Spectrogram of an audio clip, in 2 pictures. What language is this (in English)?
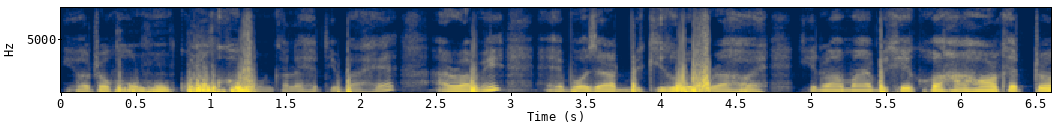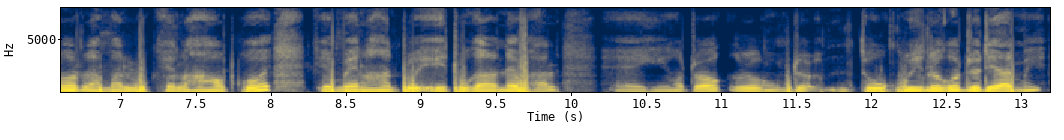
Assamese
